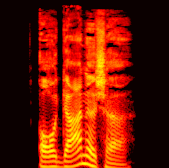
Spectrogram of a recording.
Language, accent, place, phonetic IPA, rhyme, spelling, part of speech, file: German, Germany, Berlin, [ɔʁˈɡaːnɪʃɐ], -aːnɪʃɐ, organischer, adjective, De-organischer.ogg
- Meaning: inflection of organisch: 1. strong/mixed nominative masculine singular 2. strong genitive/dative feminine singular 3. strong genitive plural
